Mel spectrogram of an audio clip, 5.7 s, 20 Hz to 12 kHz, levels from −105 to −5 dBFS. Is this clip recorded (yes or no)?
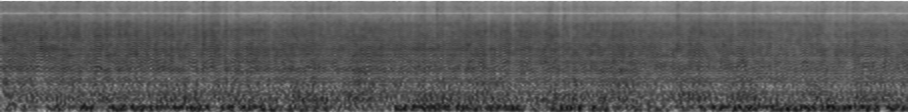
no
